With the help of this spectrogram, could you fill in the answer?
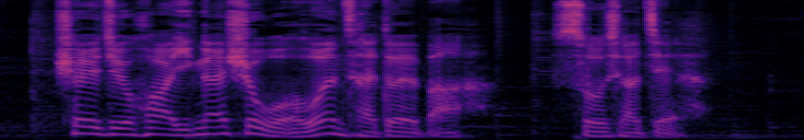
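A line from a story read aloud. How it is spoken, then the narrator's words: Serious low voice. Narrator (Chinese): 王宇脸色一正，沉声的说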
